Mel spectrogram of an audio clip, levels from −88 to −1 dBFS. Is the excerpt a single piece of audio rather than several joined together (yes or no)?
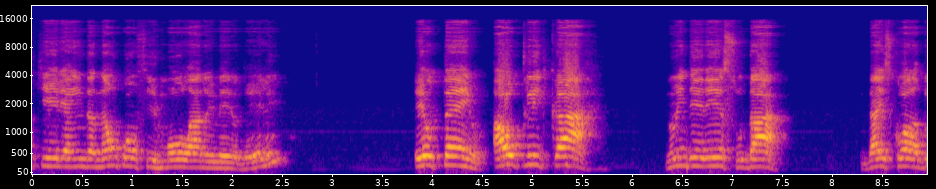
yes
